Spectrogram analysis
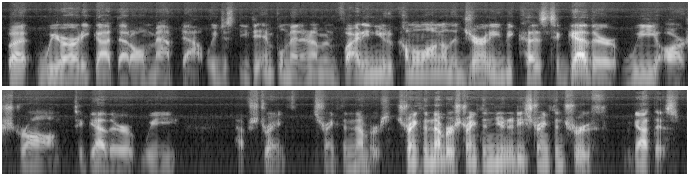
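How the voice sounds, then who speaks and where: Energetic man hosting a crypto livestream. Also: fairly low pitch, normal speed, dry recording, low-quality recording. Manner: energetic, repetitive, rallying. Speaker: host. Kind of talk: casual livestream explainer. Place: Texas.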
